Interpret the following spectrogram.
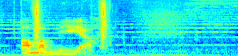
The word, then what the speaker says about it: Amamiya: So, it is A-M-A, and then M-I-Y-A. Amamiya. A, not E. There you go. Mamma Mia.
